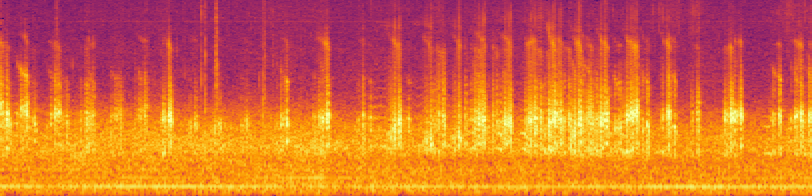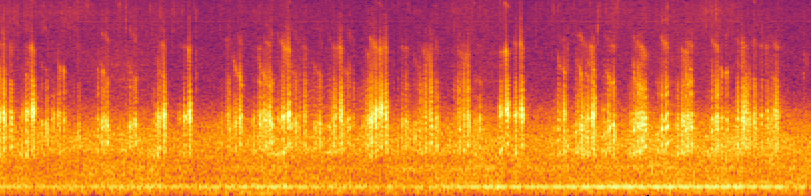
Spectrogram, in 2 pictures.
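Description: Many wood frogs call together in a dense run of short, hoarse clucks, like quacking ducks. The overlapping croaks are the males' courting chorus, with a faint steady low hum behind them.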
